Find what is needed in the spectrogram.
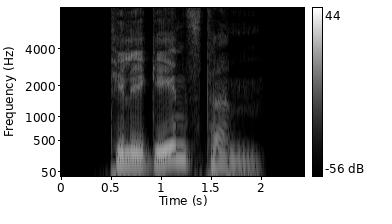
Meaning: strong dative masculine/neuter singular superlative degree of telegen
- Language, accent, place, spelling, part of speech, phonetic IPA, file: German, Germany, Berlin, telegenstem, adjective, [teleˈɡeːnstəm], De-telegenstem.ogg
